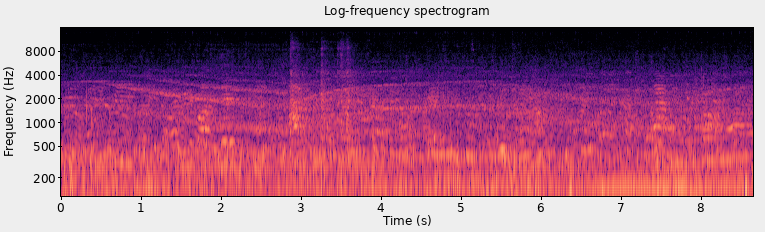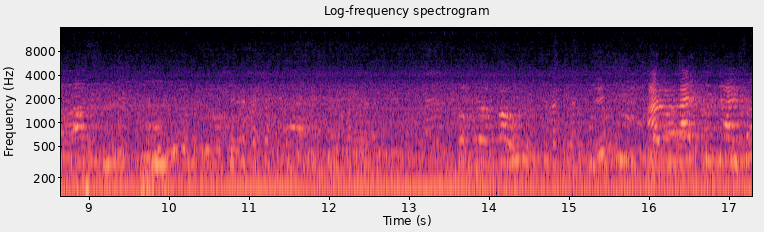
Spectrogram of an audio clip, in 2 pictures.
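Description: Several people talk nearby outdoors.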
